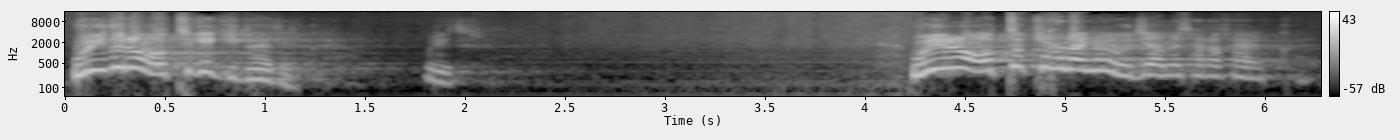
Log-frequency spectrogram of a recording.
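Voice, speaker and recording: Male pastor, high and lively voice, emphatic sermon with repeated phrases, reverberant church hall. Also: very fast. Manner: emphatic preaching with rhetorical questions and repeated phrases. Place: church sanctuary.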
